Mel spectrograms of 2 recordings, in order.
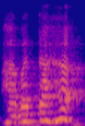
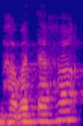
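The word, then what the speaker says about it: भवतः: Okay, so here the pronunciations are really important in Sanskritam, as you all know, and many people have tough time remembering to use the Mahaprana Bha in Bhavataha and Bhavatyaha. They say Bhavataha, Bhavatyaha.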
